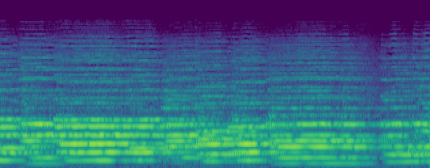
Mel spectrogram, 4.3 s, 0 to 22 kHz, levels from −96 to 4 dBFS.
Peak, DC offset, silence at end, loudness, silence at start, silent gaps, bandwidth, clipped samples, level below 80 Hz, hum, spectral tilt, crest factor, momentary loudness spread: -2 dBFS; under 0.1%; 0 s; -17 LUFS; 0 s; none; 9 kHz; under 0.1%; -64 dBFS; none; -7 dB/octave; 14 dB; 9 LU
